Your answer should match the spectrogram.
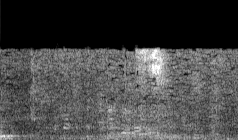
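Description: Faint murmur of audience voices during a pause in a lecture hall.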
